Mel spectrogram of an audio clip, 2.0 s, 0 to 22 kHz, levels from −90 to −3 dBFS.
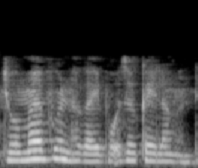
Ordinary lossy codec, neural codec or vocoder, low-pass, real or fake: MP3, 32 kbps; vocoder, 44.1 kHz, 128 mel bands every 512 samples, BigVGAN v2; 5.4 kHz; fake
